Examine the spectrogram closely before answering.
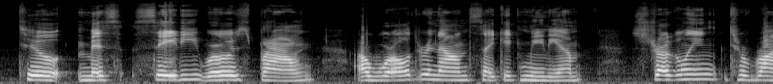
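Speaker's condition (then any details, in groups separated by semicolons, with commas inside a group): Cerebral palsy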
